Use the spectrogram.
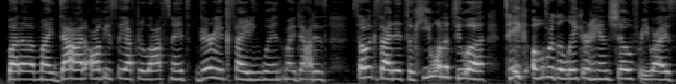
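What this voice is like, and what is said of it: Sick, strained voice. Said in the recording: “is under the weather today ... As you can tell from my voice, I literally can't talk.”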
